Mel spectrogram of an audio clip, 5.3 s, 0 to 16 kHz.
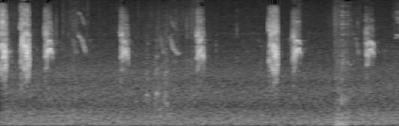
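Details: Sparrows flying in to be fed at a Tenmangu water bridge, 5 May 2024; loud, sharp chirps repeated in irregular bursts, some paired, against a quiet background.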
